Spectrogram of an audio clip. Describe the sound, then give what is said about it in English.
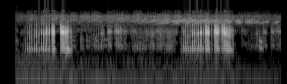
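A growling grass frog, a large green frog, calls with two loud, drawn-out rasping growls a few seconds apart, each made of rapid pulses, with softer grunting notes trailing between them and no voices. “The growling grass frog is a sit-and-wait predator.”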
